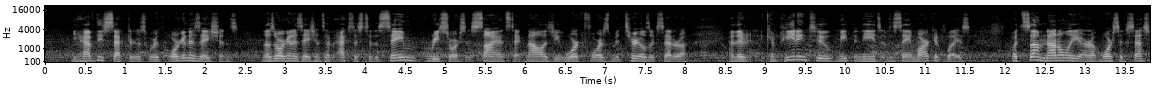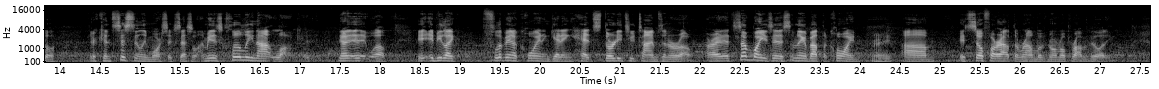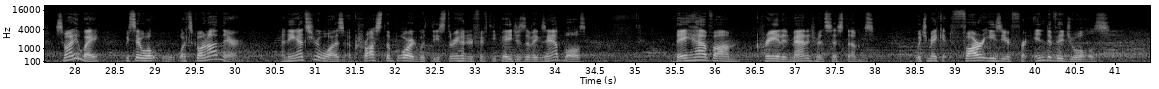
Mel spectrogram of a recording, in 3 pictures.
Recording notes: From the GBMP Northeast Lean Conference!!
